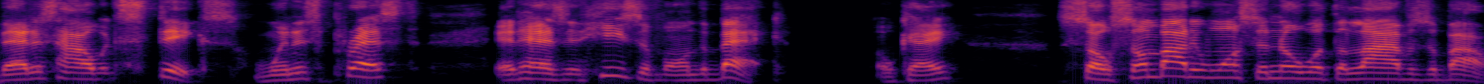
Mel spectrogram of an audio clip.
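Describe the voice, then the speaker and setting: A high-pitched man in a Southern US accent, bright and sharp in tone, with lively intonation at a moderate pace on a very clean recording with a silent background. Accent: Southern country twang. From Louisiana, Baton Rouge. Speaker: business owner hosting product livestream. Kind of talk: live product demo stream. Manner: casual, repetitive.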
